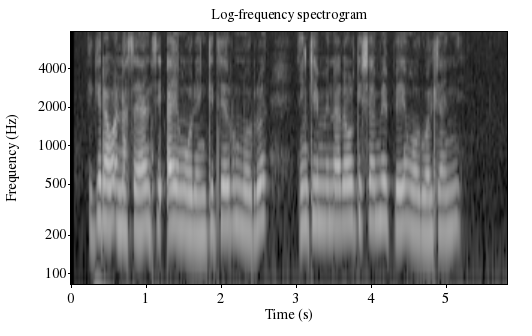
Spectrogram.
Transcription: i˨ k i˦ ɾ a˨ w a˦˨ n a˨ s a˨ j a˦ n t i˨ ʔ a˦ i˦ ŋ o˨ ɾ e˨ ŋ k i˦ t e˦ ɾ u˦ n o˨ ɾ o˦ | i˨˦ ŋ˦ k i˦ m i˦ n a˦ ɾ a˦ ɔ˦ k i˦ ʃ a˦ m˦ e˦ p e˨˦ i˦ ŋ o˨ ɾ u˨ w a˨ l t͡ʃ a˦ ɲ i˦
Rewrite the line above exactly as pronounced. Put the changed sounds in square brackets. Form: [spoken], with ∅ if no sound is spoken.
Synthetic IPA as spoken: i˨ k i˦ ɾ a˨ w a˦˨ n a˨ s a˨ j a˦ n [s] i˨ ʔ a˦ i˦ ŋ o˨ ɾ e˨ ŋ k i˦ t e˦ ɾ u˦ n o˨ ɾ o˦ | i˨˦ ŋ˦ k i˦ m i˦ n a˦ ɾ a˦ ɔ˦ k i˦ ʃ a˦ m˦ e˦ p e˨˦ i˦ ŋ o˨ ɾ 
